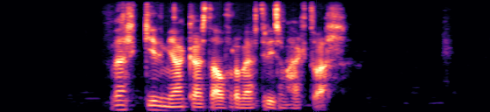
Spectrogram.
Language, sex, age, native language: Icelandic, male, 30-39, Icelandic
